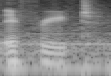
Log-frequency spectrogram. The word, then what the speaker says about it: Ifrit: Ifrit. And yes, it is pronounced Ifrit.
